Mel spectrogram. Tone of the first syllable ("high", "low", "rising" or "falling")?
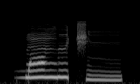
high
